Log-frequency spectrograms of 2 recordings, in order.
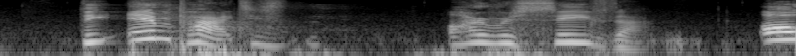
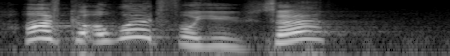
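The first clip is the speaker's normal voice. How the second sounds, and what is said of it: Put-on Cockney accent. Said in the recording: “Don't know why I did a Cockney accent.”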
